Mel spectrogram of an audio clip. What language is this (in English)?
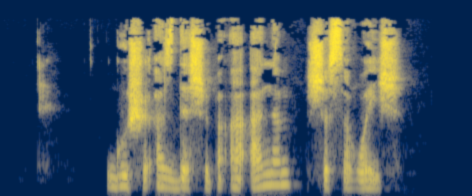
Kabardian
